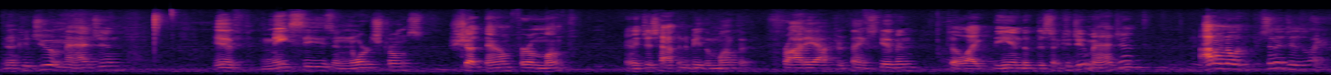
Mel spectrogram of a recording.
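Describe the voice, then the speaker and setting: A man from the United States giving an energetic motivational business training talk, full of rhetorical questions and jokey asides. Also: medium pitch, fairly quick. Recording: echoey room, faint background noise.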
